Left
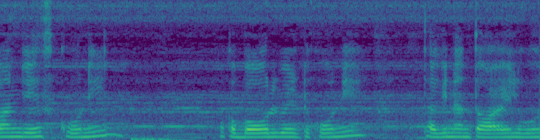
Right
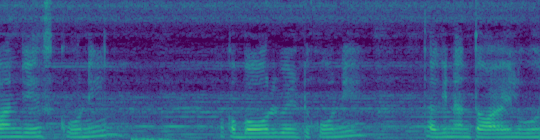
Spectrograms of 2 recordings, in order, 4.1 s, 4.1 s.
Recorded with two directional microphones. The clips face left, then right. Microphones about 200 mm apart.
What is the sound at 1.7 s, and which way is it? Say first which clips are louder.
A woman's voice: left 3 dB; 30° left (ahead or behind).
